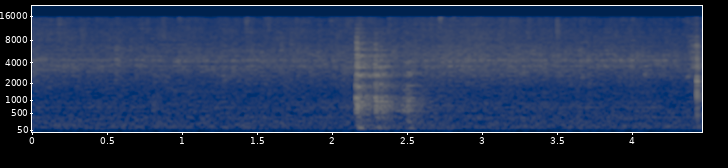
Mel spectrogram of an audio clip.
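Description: A steady sizzling hiss of hot oil, with one short sharp clatter about two seconds in.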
